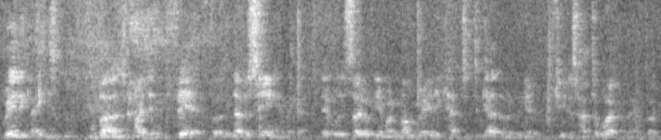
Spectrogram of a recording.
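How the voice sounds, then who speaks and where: A man's voice: mid-range voice, lively intonation, brisk, few pauses, background noise. Man telling a wry story in a roomy live venue. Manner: conversational, wry, many fillers. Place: performance venue before an audience. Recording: roomy live sound, mic far off.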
